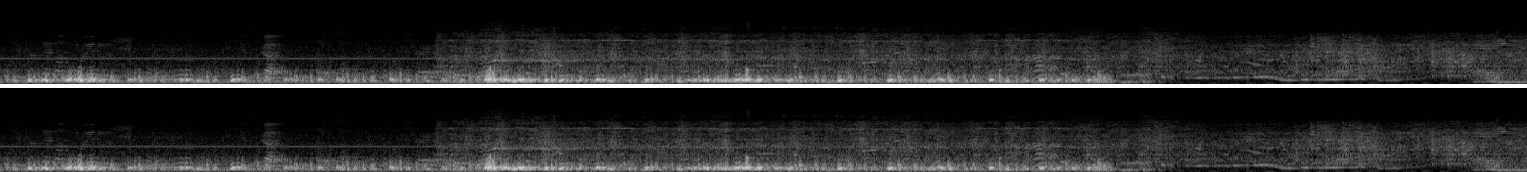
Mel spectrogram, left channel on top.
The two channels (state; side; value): identical; both; correlation 1.00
